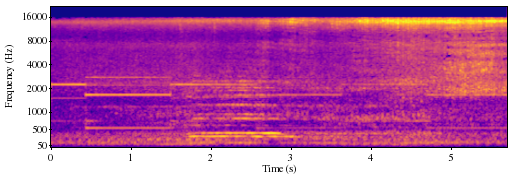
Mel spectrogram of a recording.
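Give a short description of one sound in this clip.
A railway crossing bell rings steadily.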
